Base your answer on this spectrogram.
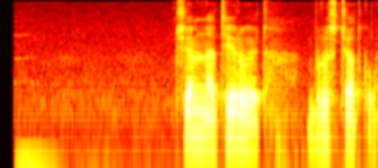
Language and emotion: Russian, neutral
